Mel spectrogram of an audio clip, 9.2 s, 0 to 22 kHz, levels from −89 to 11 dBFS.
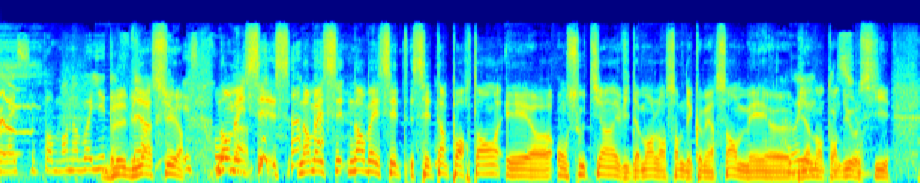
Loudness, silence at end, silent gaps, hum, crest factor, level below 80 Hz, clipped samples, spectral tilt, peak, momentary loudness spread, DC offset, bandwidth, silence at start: -15 LUFS; 0 s; none; none; 14 dB; -40 dBFS; under 0.1%; -4 dB/octave; 0 dBFS; 6 LU; under 0.1%; 14 kHz; 0 s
